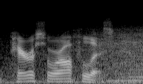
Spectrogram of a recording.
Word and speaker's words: Parasaurolophus: Okay, it's Parasaurolophus.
